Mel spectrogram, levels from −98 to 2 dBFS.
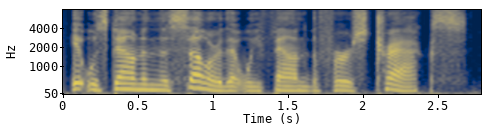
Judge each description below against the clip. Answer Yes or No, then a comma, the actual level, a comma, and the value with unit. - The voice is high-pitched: No, medium, 165 Hz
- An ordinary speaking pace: No, fast, 260 wpm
